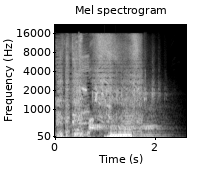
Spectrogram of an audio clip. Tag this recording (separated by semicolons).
glitch; opening; transition; drone; abstract; atmosphere; scary; transformer; metal; stinger; morph; horror; rise; metalic; game; impact; woosh; hit; transformation; futuristic; noise; destruction; background; dark; Sci-fi; moves; cinematic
